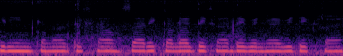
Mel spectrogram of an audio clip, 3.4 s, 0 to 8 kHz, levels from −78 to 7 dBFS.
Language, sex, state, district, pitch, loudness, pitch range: Hindi, female, Bihar, Madhepura, 190 Hz, -33 LUFS, 185-190 Hz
